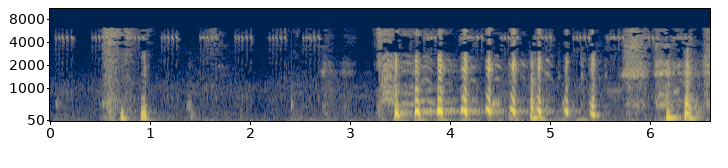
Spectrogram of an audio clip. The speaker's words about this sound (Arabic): غالبا في في في ضفدع عايز يعمل مداخله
